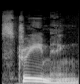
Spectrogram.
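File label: "streaming", English, British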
